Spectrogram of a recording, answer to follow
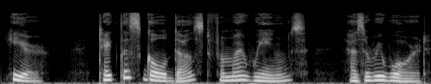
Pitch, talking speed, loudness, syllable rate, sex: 175 Hz, 155 wpm, -16 LUFS, 3.9 syllables/s, female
